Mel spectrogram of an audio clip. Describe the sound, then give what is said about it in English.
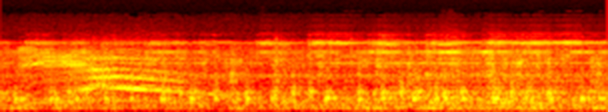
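A horse-drawn fire engine bell rings rapidly and continuously as the engine comes into Main Street, a loud metallic clanging with bright ringing overtones, while voices are heard beneath it. “All right, keep that bell going.”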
